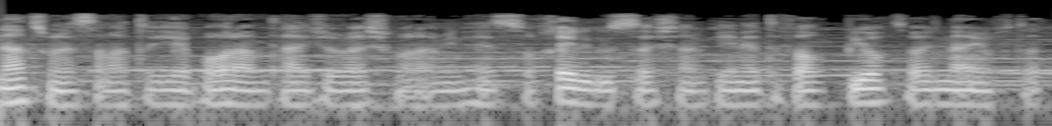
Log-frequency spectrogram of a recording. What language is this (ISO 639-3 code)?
fas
